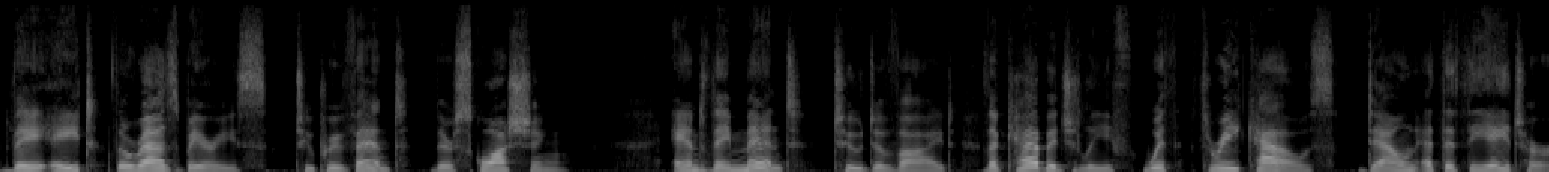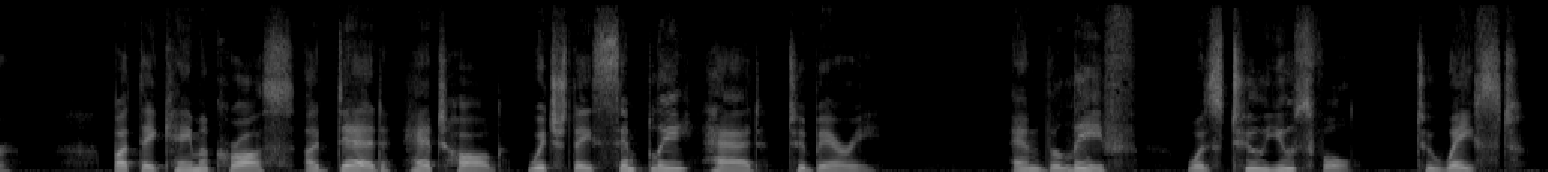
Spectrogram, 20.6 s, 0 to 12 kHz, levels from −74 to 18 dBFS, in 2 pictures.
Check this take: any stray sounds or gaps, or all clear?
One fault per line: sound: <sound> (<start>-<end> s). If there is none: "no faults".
no faults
